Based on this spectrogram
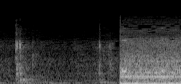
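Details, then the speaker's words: Sporty car with nearly discharged AC, low pressure switch bypassed so the compressor runs: electronic leak detector beeps twice then squeals loudly and rising as the probe nears the leak; refrigerant leak detected. "Well, hopefully you can hear it beeping. And indeed, as I get closer to where that leak was. Well, check that out."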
